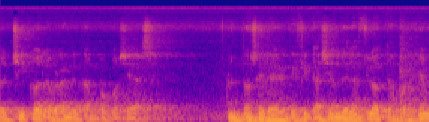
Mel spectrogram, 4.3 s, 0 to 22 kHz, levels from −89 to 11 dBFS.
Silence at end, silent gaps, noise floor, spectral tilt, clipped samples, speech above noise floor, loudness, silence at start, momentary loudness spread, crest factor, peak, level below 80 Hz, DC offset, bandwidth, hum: 0 s; none; -40 dBFS; -7 dB/octave; under 0.1%; 24 dB; -17 LUFS; 0 s; 12 LU; 12 dB; -4 dBFS; -30 dBFS; under 0.1%; 17.5 kHz; none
